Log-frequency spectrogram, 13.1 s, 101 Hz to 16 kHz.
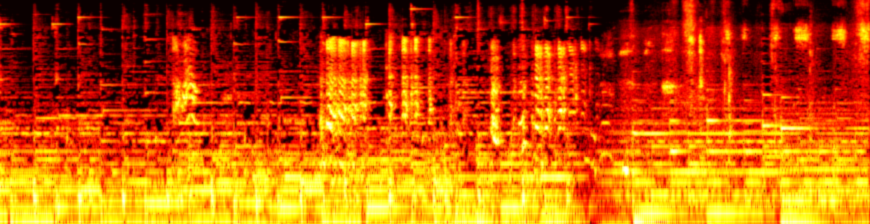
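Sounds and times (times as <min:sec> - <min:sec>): background music: 0:00.0 - 0:13.0
baby laughing: 0:02.6 - 0:03.5, 0:04.8 - 0:11.1.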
